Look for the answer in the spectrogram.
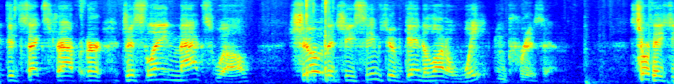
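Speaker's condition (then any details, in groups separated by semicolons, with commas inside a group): No condition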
